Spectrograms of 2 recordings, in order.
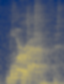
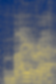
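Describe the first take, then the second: First: The first syllable sounds like 'mo'. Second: The first syllable sounds like 'my'. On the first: The speaker calls it right. "pronounce that as Morath" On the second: The speaker calls it wrong. "instead of Myra"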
